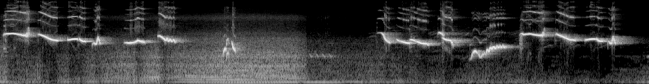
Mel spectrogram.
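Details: Oriental magpie-robin song played in the morning to stir reluctant birds: rapid high whistled phrases dropping in pitch, interrupted midway by a passing vehicle's rumble, then resuming with repeated sliding whistles.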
